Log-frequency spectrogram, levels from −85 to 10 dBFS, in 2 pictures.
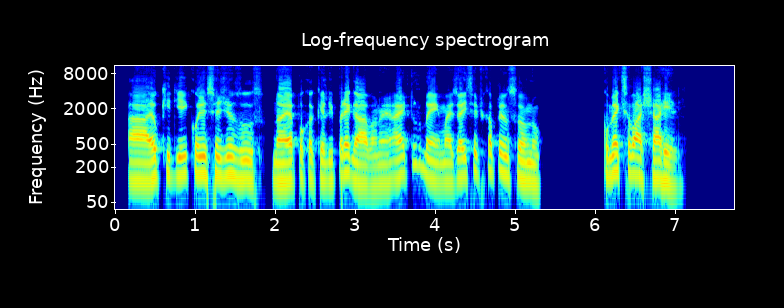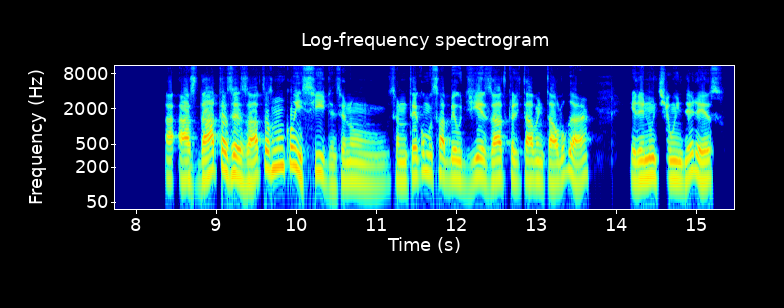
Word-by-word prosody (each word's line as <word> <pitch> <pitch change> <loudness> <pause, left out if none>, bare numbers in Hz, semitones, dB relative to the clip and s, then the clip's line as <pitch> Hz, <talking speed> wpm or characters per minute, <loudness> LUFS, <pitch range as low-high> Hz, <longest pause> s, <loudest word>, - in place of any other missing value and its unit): "Ah, 120 -1 +3
eu 135 - +4
queria 150 0 -1
ir - - -2
conhecer 155 -1 +1
Jesus 130 -3 -2
na 115 -1 +3
época 125 +2 +1
que 130 - -5
ele 120 0 -3
pregava, 120 -8 +1
né?" 110 +1 -4
Aí 140 +3 +1
tudo 225 +5 -10
bem, 135 - 0
mas 115 +2 -3
aí 140 +1 +2
você 170 +3 -4
fica 175 - -3
pensando. 130 - -2 0.8
Como 145 +3 0
é 170 - +6
que - - -13
você - - -3
vai 155 -2 +5
achar 130 -1 +1
ele? 100 -4 -2 1.3
A 135 0 -1
as 125 -5 -1
datas 160 - +3
exatas 140 - +3
não 205 +3 +1
coincidem. 155 - -1
Você 125 +4 -5
não 110 -3 -6
você 115 - -15
não 120 -1 -3
tem 145 0 +1
como 170 -3 -3
saber 135 -2 +1
o 130 - -1
dia 125 +6 0
exato 130 +1 +2
que - - -11
ele 120 -2 -2
estava 125 0 +1
em - - -4
tal 115 0 +1
lugar, 145 -1 0 0.5
ele 130 +1 +1
não 145 +1 +3
tinha 135 -1 -4
um 130 - +1
endereço. 130 0 -1
130 Hz, 210 wpm, -23 LUFS, 120-150 Hz, 1.3 s, é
